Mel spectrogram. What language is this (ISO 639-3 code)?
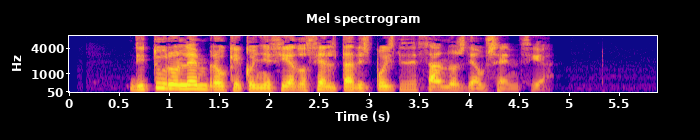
glg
